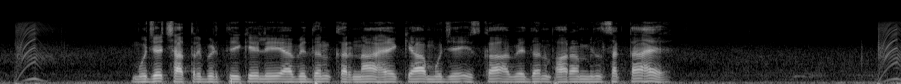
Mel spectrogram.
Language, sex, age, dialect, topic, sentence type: Hindi, male, 25-30, Garhwali, banking, question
